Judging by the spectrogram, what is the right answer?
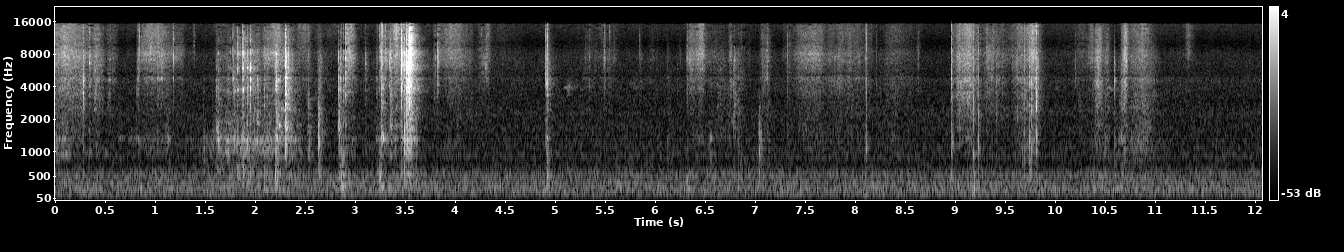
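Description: Stack of index cards on a binder ring being flipped and handled: papery rustles and clicks, a busy run over the first few seconds with the loudest snap about three and a half seconds in, and a shorter run near the end.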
